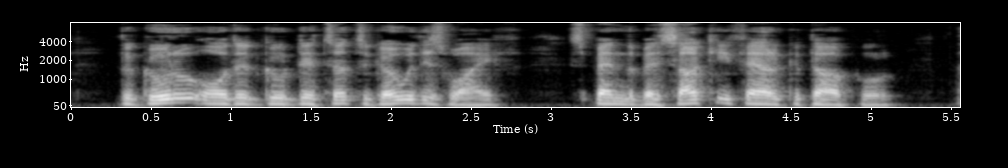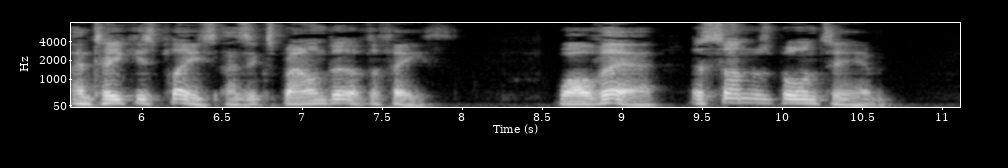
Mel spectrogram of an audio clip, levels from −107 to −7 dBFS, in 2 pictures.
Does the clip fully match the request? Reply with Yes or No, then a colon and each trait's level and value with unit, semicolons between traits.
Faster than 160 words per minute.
Yes: average, 175 wpm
